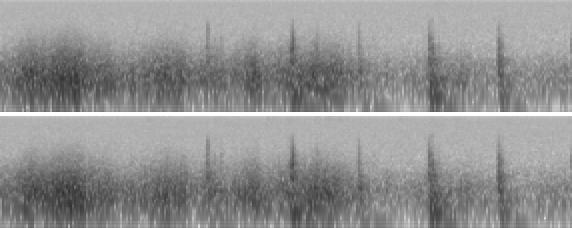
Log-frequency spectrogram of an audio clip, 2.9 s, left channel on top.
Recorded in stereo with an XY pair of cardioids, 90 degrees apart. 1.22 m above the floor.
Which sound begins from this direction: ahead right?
Running footsteps, at 1.0 s.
